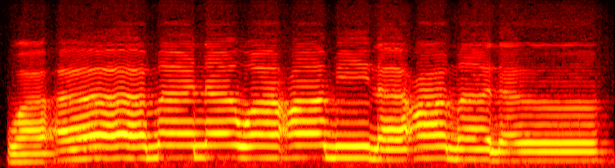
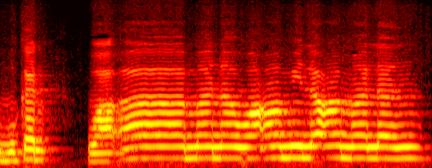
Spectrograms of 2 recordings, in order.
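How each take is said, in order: First: It is recited slowly and evenly. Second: It is recited quickly and rushed.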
